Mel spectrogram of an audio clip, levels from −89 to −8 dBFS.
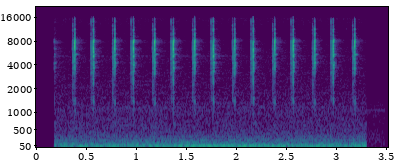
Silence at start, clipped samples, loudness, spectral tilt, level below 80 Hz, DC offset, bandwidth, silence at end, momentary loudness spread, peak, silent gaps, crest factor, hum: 0.2 s; under 0.1%; -36 LUFS; 0.5 dB/octave; -50 dBFS; under 0.1%; 17 kHz; 0.2 s; 4 LU; -8 dBFS; none; 32 dB; none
